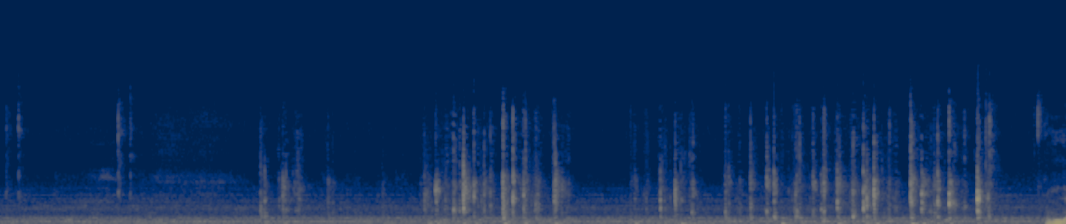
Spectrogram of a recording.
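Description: Computer keyboard being typed on: a few key clicks about two seconds in, then a quick run of typing that stops shortly before the end.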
